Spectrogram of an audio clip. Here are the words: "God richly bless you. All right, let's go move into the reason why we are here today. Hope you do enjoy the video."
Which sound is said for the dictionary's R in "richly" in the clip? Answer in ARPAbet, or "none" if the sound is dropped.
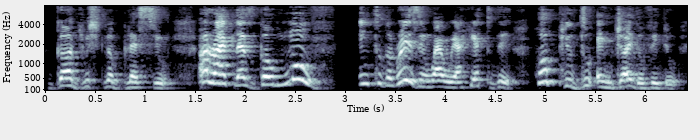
W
